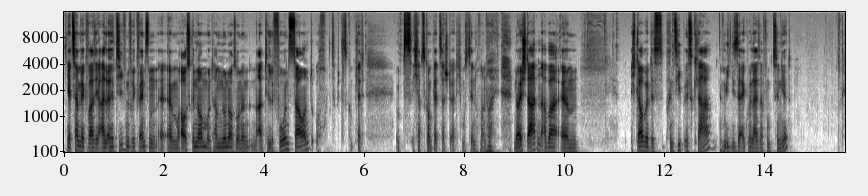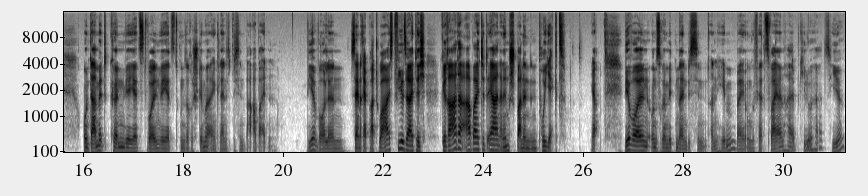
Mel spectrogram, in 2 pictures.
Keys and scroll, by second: 21.3 space, 25.8 space.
